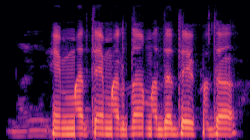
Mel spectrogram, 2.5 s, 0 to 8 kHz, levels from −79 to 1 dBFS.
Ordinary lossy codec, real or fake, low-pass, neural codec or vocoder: AAC, 48 kbps; real; 7.2 kHz; none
